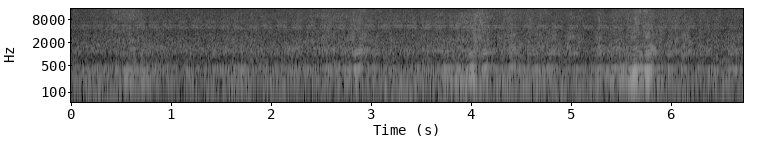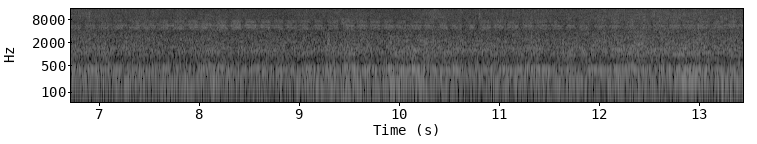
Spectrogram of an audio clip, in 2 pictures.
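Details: Bee swarm leaving the hive, its many-winged drone filling the air as a constant low hum, swelling slightly louder twice around the middle before settling back to an even buzz.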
